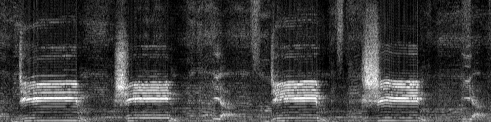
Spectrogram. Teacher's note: জিহ্বার মধ্যখান তার বরাবর উপরে তালুর সাথে লাগিয়ে 3টি হরফ উচ্চারিত হবে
